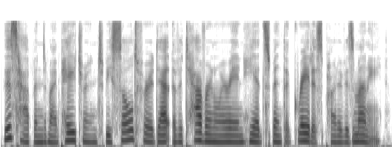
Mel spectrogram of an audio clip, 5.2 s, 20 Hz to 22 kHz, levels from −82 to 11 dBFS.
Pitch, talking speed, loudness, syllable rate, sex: 190 Hz, 275 wpm, -18 LUFS, 6.1 syllables/s, female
